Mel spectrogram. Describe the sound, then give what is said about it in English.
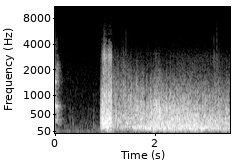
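A blasting powder explosion in a mine, loosening shale that tumbles toward a town: a single sudden loud blast breaks out of near silence, then settles into a long, steady roaring rumble that runs to the end. “The blasting powder loosened some more shale. It's tumbling down on the town.”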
